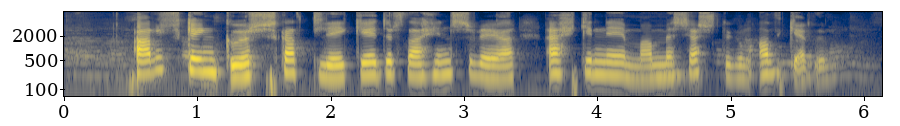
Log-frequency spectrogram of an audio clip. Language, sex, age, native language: Icelandic, female, 40-49, Icelandic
